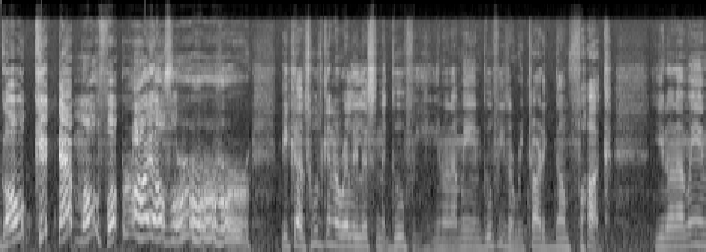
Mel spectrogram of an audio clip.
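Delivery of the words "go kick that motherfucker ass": very high, dopey, stretched-out cartoon drawl. Telling listeners to imagine their ego sounding like Goofy: Goofy voice. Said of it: "Imagine the voice of your ego being Goofy going".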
